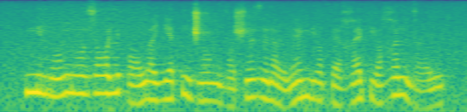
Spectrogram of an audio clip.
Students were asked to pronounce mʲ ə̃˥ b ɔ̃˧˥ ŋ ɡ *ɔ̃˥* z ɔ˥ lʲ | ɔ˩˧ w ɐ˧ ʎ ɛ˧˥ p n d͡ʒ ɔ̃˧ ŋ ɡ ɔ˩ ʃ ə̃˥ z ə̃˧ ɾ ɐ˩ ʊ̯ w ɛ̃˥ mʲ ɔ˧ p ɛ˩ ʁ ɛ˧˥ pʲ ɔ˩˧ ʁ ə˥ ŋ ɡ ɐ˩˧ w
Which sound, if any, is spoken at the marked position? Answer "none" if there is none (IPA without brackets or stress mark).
ɔ̃˥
